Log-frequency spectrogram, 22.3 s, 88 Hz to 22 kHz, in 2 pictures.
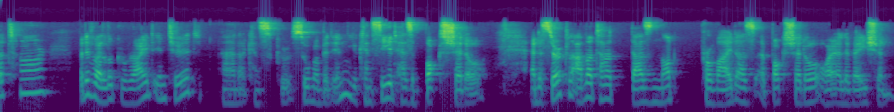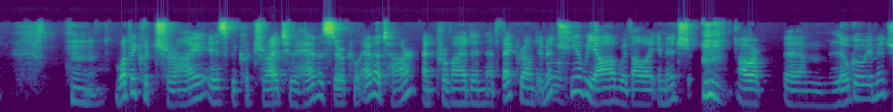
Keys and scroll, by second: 16.4 ctrl+space.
